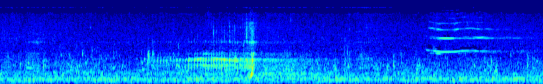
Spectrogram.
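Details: Tahiti whale song: a soft wavering tone builds into a single bright rising whoop at mid-clip, with thin high whistled strands near the end above a constant underwater wash.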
